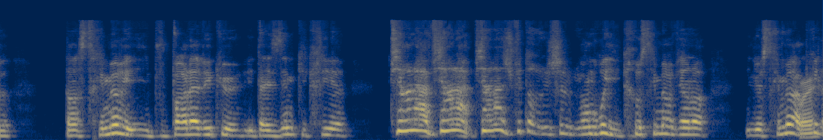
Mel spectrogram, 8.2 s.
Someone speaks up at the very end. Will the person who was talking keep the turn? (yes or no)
yes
